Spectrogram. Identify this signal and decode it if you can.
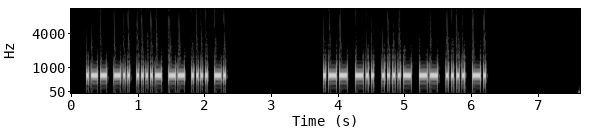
Morse code, heard as a keyed tone, about 37 wpm, 700 Hz. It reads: WD4MHN WD4MHN
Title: Speed Racing - USA 2x3 Call Signs 30wpm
